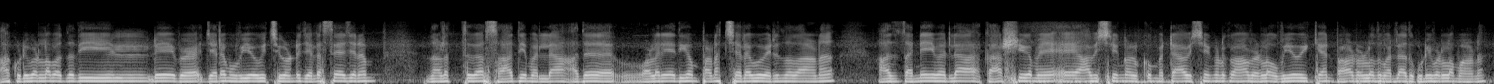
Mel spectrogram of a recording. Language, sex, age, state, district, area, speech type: Malayalam, male, 45-60, Kerala, Thiruvananthapuram, urban, spontaneous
